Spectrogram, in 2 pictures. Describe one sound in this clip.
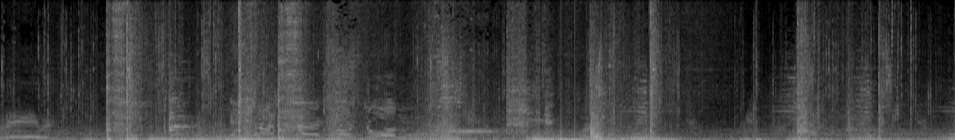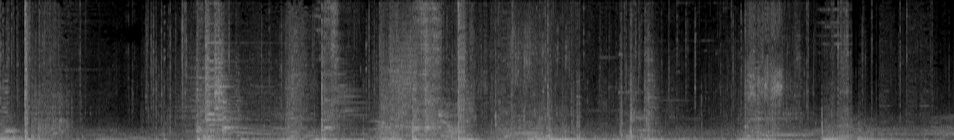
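Swords and axes clash and strike in a noisy melee.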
